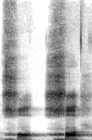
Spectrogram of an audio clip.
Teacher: حلق کے پہلے حصے سے خا نکلتا ہے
